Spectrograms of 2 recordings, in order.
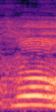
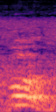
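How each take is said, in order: First: The final r sound is dropped. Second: The final r sound is pronounced. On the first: "সেই আরটা উচ্চারণ করতে হবে না" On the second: "ফোর বলেছি তাই না"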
